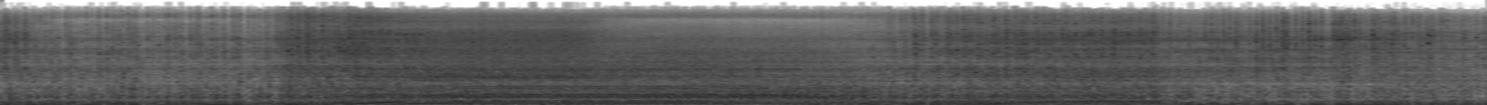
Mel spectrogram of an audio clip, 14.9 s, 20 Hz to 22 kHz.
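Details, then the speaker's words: 1966 Ford Mustang coupe, 289 V8 with carburetor and C4 automatic, heard from inside the car: deep, loping, slightly uneven idle at about three beats a second; idle speed is set low and needs a small adjustment upward. "small idle adjustment should get it running the way it needs to be"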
